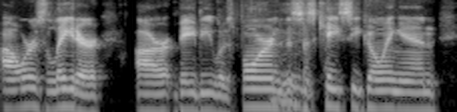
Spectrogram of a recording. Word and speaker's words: Beaux: But is how his name is pronounced. A lot of people have been asking because it's spelled Beaux. It looks like it would be pronounced, but it's just.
